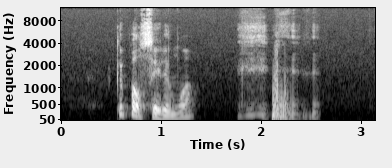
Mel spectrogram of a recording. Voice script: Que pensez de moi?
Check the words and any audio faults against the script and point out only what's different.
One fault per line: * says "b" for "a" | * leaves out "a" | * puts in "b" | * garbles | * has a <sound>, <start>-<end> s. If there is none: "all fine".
* has a laugh, 1.8-2.6 s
